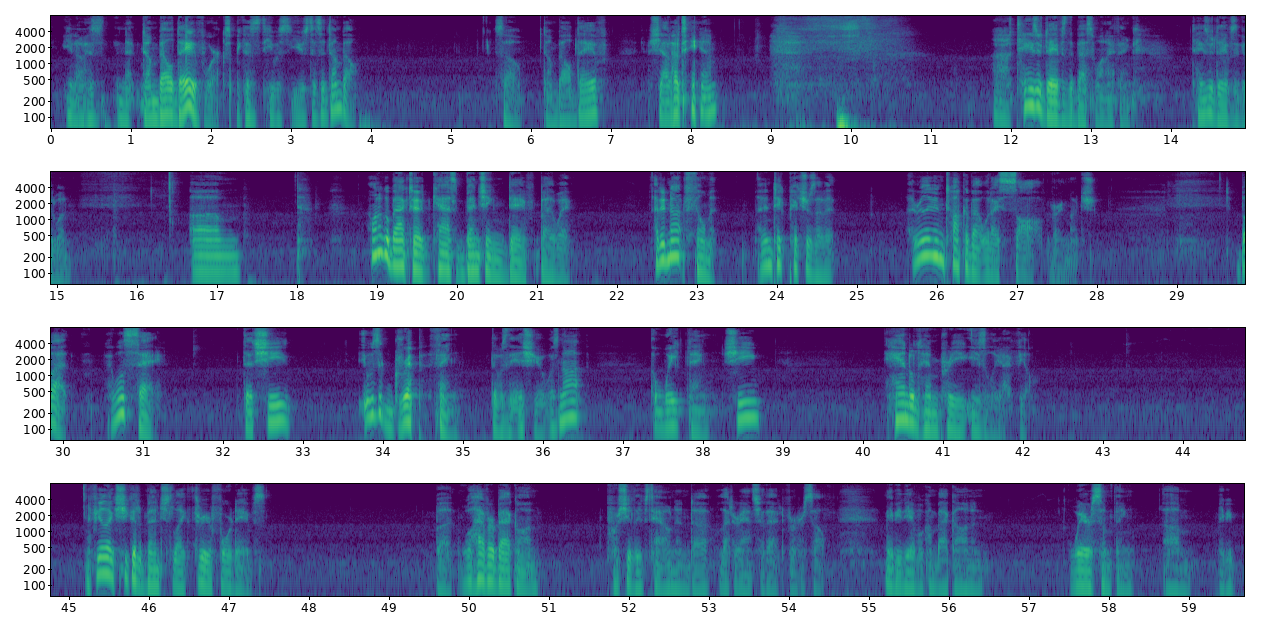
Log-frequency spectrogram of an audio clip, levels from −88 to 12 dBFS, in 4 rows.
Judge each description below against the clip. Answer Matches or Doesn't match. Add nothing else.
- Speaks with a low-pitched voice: Matches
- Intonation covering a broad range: Matches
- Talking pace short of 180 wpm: Matches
